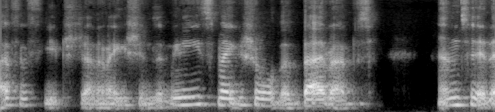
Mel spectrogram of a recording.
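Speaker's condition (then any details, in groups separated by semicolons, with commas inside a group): Cerebral palsy; uses wheelchair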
